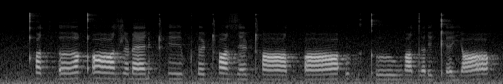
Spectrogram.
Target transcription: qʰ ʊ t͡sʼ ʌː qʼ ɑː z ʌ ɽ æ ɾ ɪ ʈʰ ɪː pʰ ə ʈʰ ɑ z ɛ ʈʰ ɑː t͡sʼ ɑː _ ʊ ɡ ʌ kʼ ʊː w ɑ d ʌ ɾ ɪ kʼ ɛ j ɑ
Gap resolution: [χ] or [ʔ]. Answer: ʔ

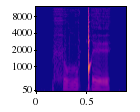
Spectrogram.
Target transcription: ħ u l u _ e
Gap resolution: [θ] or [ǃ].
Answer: ǃ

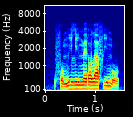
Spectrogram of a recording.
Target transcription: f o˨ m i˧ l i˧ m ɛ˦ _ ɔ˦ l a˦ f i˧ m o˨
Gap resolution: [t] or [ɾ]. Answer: ɾ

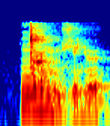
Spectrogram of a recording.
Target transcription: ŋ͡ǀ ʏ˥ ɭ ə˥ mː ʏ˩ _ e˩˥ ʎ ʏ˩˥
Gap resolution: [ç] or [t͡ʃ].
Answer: ç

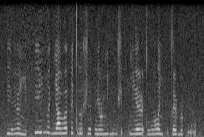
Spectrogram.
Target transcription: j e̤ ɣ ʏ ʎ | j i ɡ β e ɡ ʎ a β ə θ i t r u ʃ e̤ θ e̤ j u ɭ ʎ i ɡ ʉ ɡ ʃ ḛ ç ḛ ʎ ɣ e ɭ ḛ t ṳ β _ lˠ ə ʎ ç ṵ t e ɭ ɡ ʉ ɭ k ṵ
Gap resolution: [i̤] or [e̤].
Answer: i̤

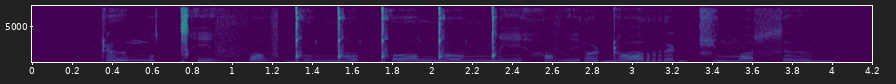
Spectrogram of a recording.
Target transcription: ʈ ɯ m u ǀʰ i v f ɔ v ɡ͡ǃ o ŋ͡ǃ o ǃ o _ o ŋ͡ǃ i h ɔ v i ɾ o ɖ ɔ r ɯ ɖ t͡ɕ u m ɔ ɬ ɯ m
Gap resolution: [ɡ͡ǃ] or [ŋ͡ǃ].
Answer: ŋ͡ǃ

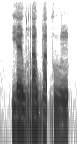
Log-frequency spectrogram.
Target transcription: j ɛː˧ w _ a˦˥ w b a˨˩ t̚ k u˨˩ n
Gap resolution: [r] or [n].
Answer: r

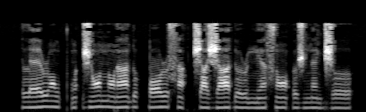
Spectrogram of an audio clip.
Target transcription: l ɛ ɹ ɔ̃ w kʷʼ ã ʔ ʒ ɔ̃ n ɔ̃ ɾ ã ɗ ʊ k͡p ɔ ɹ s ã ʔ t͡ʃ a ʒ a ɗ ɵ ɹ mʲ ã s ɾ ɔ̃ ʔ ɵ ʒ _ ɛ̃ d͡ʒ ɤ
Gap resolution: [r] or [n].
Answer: n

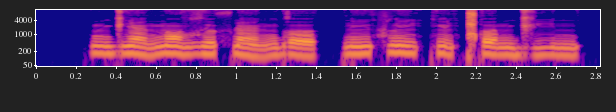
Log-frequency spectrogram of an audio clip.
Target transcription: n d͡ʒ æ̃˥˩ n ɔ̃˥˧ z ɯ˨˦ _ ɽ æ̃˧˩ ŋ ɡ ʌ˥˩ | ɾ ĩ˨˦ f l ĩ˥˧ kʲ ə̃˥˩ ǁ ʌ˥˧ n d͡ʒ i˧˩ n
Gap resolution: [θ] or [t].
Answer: θ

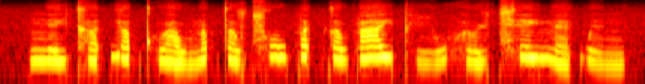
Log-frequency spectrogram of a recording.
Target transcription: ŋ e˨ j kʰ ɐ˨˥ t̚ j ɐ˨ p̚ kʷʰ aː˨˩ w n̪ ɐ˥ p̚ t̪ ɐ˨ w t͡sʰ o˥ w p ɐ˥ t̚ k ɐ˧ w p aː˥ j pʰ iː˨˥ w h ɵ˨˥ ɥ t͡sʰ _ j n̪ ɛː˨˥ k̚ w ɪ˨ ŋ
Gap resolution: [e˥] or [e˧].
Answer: e˥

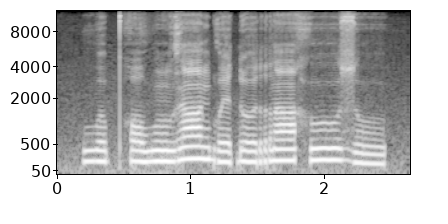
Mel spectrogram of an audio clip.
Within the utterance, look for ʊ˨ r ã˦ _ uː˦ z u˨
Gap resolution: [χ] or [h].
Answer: h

